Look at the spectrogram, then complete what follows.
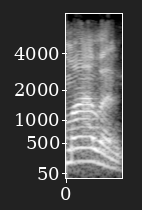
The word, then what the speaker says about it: Milan: Is just call the town Milan? What do you call it? Milan, bro. Hey, Down here it's called Milan. Man, I feel wrong emphasis on the wrong syllable.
